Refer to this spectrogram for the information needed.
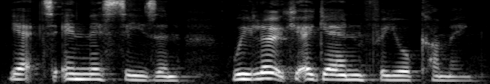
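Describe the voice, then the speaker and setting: A woman minister reading a scripted devotional reflection in a measured, solemn manner. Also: sits low, darkish tone.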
